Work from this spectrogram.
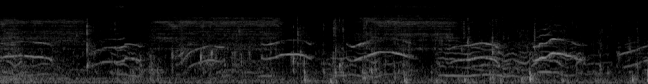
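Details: Newborn black Labrador Retriever puppies from a mother's first litter, needing revival with emergency CPR, give thin, high whining squeals that arch up and fall, overlapping in quick runs, with rustling and rubbing noise indoors.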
